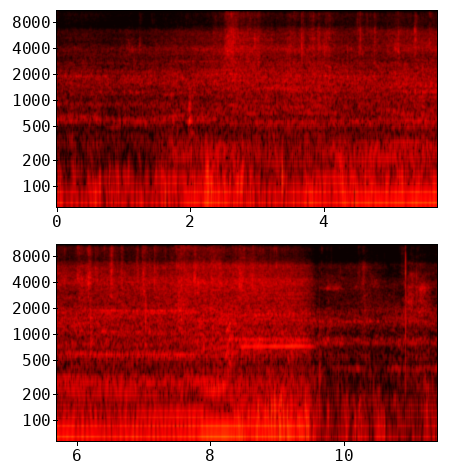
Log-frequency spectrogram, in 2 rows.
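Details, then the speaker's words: 2003 Mitsubishi Lancer ES with a new battery, moving under its own power for the first time: smooth, low, steady engine hum with no ticking or stumbling under wind noise. Normal running. "seems to be working pretty well actually."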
